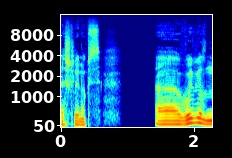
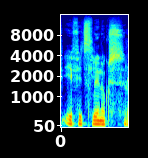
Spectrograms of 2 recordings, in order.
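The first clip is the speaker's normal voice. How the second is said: normal talking voice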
